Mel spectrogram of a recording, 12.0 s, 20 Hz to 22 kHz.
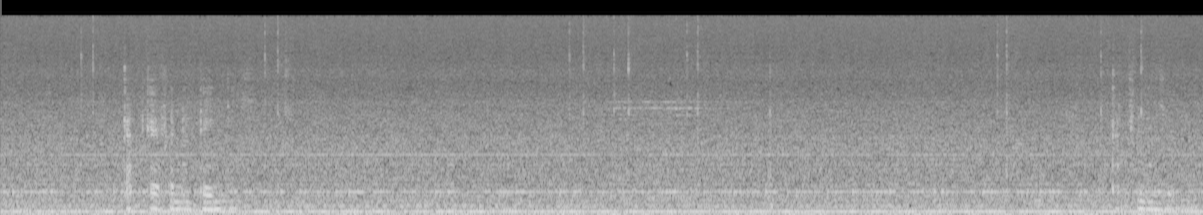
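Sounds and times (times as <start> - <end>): steady low hum: 0.0 - 12.0
faint clicks: 9.9 - 10.2.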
